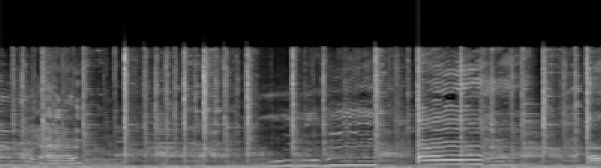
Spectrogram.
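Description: Acoustic guitar strummed steadily, with a man's voice singing long wordless notes that slide up and down in pitch, including a slow rising slide near the middle.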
